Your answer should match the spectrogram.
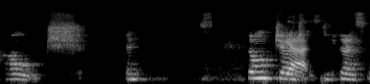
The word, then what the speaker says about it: Pouch: Okay, so Jessica, I'm going to butcher this last name, Pouch.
